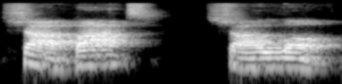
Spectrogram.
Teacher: in modern Hebrew or Sephardim, they're always going to put the stress on the end of the word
